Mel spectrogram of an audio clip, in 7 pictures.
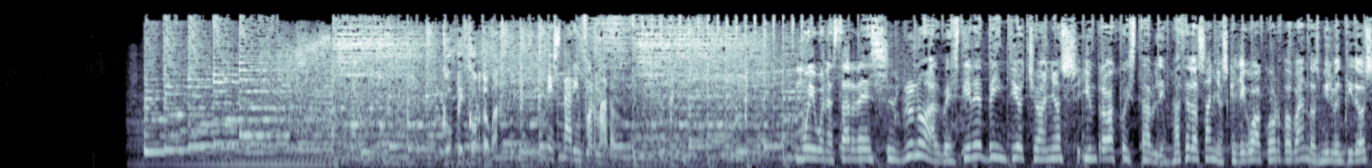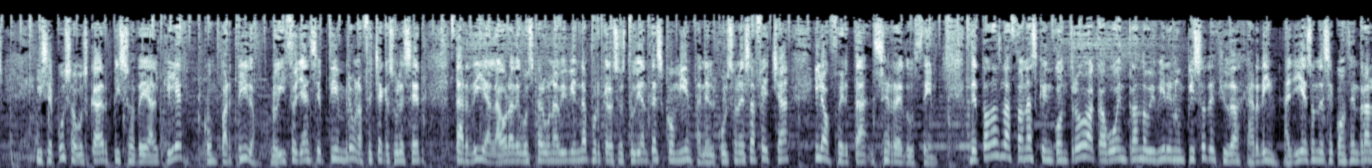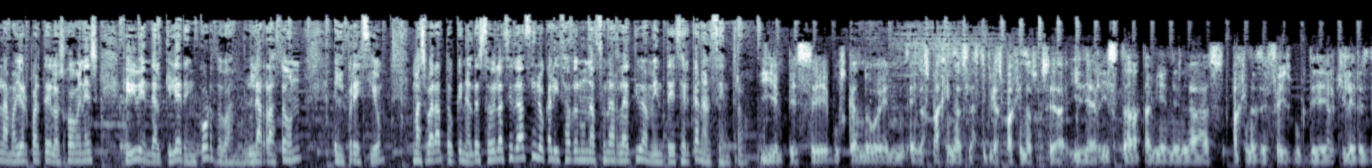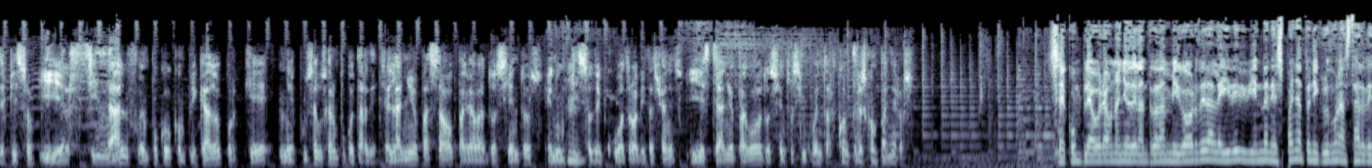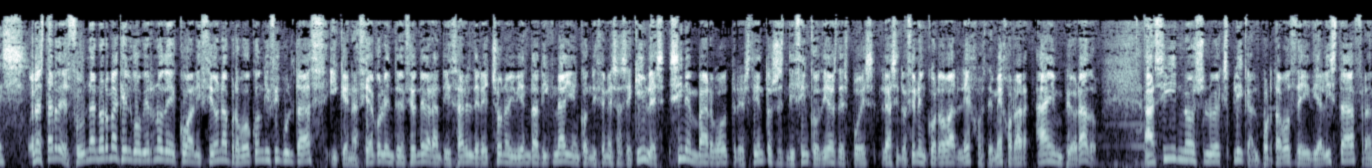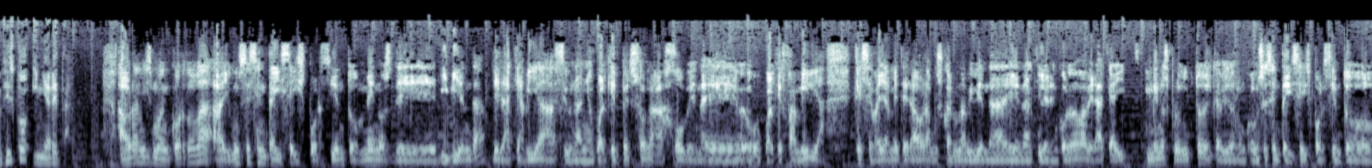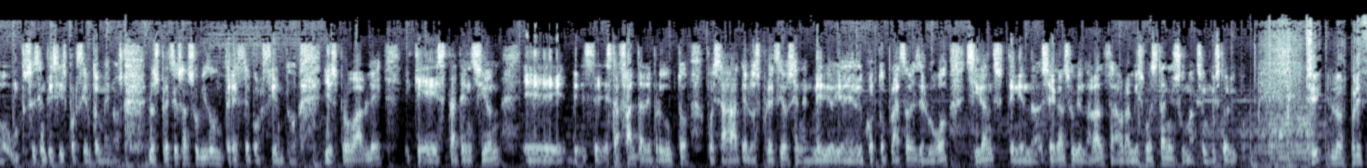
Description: Reportaje vivienda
